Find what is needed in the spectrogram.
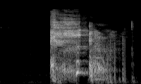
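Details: A single harsh cough burst with a brief trailing throat sound, from a speaker who is sick with fever, cough and a runny nose.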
